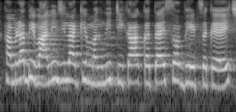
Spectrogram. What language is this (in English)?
Maithili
